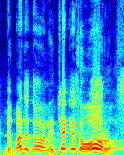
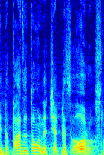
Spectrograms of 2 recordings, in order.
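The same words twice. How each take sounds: First: Loud, higher, emphatic Spanish; overdone Spanish recital; eager learner. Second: Said in the usual way. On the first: Retold or imitated. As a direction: proudly belt out the phrase just learned. Learner repeats the phrase proudly.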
